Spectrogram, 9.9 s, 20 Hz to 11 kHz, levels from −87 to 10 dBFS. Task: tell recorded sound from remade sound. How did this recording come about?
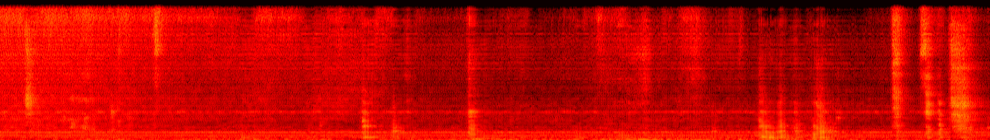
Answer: remade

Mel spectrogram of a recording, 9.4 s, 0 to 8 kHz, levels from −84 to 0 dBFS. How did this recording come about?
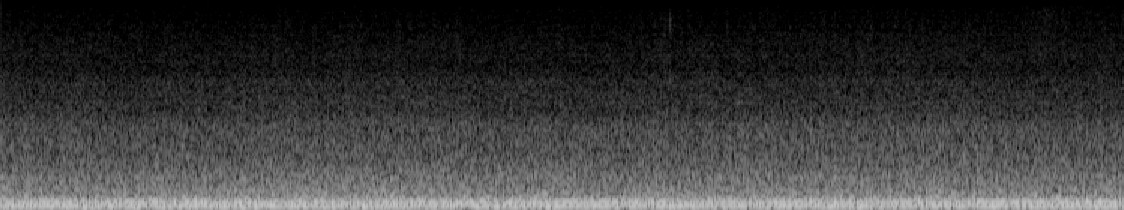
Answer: remade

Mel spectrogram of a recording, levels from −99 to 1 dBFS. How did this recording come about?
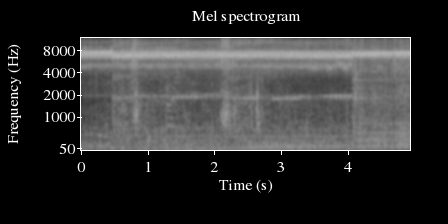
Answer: remade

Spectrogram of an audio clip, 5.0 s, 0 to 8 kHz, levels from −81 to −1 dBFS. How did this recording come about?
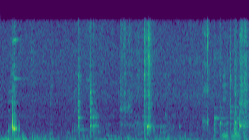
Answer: recorded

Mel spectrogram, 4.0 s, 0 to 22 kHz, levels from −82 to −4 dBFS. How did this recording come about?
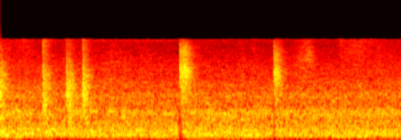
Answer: recorded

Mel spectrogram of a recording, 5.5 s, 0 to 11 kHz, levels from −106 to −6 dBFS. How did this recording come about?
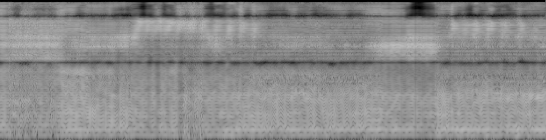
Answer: remade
